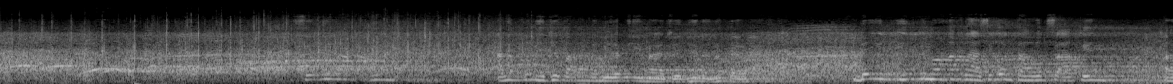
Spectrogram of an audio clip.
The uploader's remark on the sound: This talk was recorded from Rizal Grand Feast 2016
